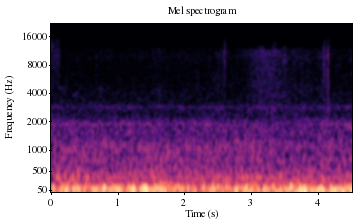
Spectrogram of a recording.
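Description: A steady, low car engine rumble fills the cabin during a drive, a continuous droning hum with road noise that holds an even loudness throughout, with no voices.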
